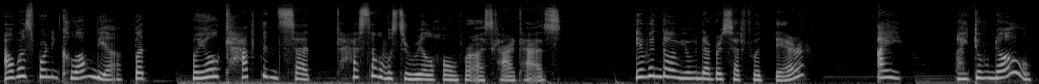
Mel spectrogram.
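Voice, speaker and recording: A woman's voice: sits high, animated, a little slow. A woman voicing a shy, kind young mercenary girl who hesitates and stammers, with faint music behind. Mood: unsure.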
